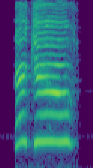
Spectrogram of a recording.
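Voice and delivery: very high-pitched creature voice. Before disappearing into the shadow, repeating what was just said, high-pitched voice. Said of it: "repeat what you said exactly in that high pitched voice".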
